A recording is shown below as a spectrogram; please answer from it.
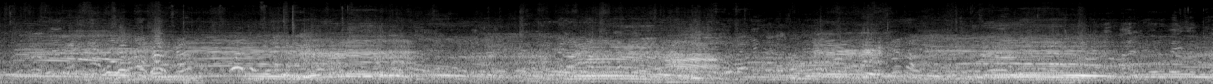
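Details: Many cattle, Sahiwal breed among them, bellow at a Bangladeshi livestock market as a Cox's Bazar farmer buys a bull calf. Long arching moos rise and fall every second or two over constant crowd voices.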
